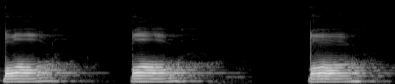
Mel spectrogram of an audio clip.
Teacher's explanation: yang atas atas ya Nah dan EE pangkal lidah kita ya pangkal lidah kita kita angkat supaya huruf tho ini tebal ya kita coba ucapkan th th th ya tempelkan ujung lidah · huruf tho ini diucapkan dari ujung lidah kita kita tempelkan ke Pangkal gigi seri yang atas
